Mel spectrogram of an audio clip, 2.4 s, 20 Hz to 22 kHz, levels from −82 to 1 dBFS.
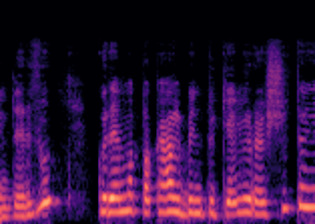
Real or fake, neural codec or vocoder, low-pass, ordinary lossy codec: fake; codec, 44.1 kHz, 2.6 kbps, DAC; 10.8 kHz; AAC, 64 kbps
